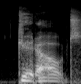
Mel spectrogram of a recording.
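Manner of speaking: deep, loud voice. Telling a story, quoting a deep voice heard behind him: deep voice on get out. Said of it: "I think I did nice and deep".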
